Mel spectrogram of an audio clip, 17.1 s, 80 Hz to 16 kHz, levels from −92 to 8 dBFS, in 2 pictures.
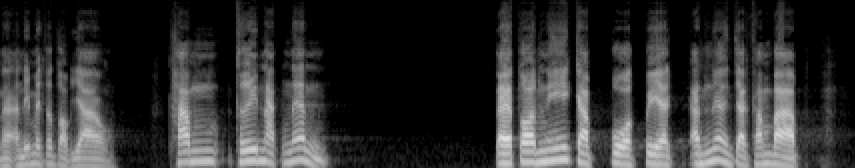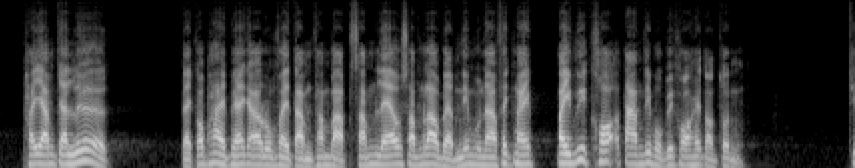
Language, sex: Thai, male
